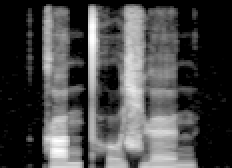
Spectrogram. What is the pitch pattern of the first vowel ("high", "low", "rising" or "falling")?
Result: high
